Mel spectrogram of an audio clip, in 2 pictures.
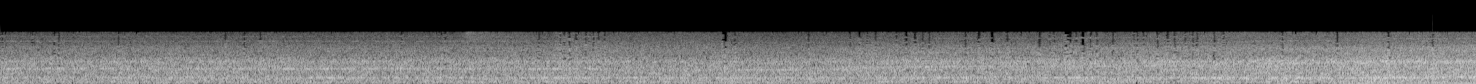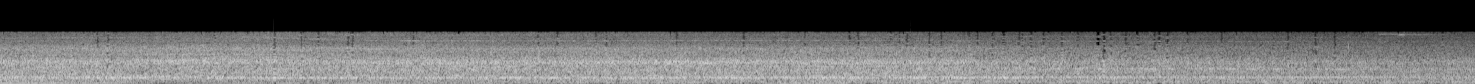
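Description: Volvo Olympian double-decker bus with a Volvo D10A six-cylinder diesel engine, pulling away and driving past at close range. The engine sound is steady and grows louder from about halfway through as the bus goes by.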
